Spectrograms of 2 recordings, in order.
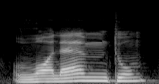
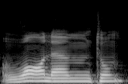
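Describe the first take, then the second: First: "zalamtum" drawn out with a light "la"; thin lam. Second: "zalamtum" drawn out with "la" darkened toward "lo"; lam wrongly thickened. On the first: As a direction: keep the lam of "zalamtum" thin after the heavy first letter. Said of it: "Ya, seperti zalamtum". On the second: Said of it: "Jangan dibaca zalamtum". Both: Shown as a demonstration.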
